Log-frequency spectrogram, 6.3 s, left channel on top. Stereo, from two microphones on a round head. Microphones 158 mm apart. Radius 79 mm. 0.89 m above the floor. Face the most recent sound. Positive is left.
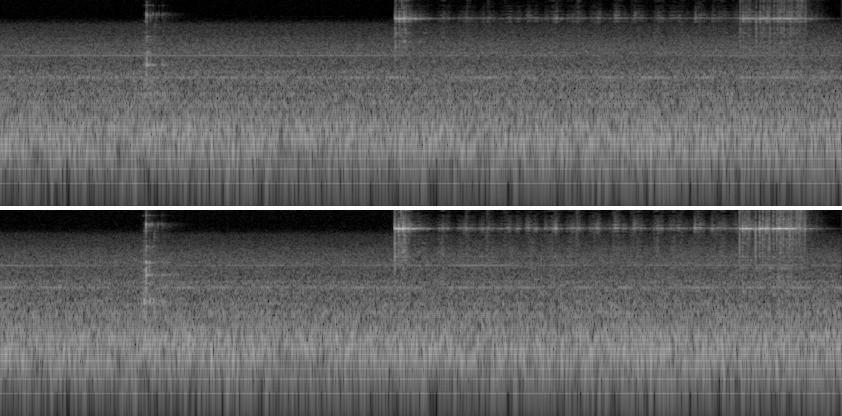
turn(degrees=-55)  # may be behind; listen again after turning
